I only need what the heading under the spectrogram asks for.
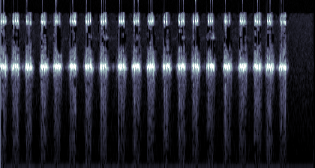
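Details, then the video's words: Piercing cricket chirps for driving rats from a house: a steady run of short, bright pulses near four per second that stops shortly before the end, leaving silence. No background noise. "SUARA JANGKRIK NYARING PENGUSIR TIKUS"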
